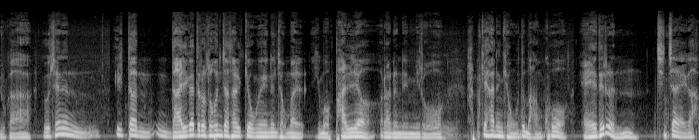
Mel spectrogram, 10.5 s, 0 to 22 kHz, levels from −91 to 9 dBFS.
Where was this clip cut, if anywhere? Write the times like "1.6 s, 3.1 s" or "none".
none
